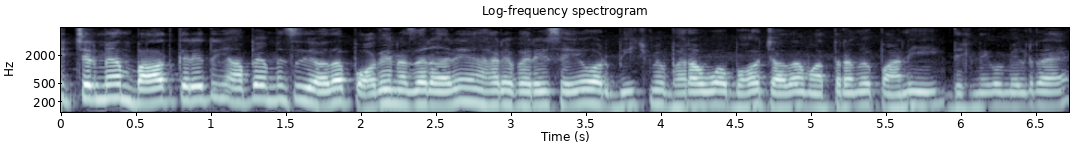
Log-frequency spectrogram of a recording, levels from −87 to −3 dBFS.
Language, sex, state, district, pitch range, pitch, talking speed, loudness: Hindi, male, Bihar, Darbhanga, 160-195 Hz, 165 Hz, 275 wpm, -17 LUFS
